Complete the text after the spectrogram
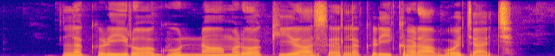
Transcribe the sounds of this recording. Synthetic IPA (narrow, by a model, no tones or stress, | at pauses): ləkɽiɾɔɡʱuːnːaːmɾɔkiɾasə̰lə̰kɽikʰəɾabɦo̰jd͡ʒaet͡ʃʰ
